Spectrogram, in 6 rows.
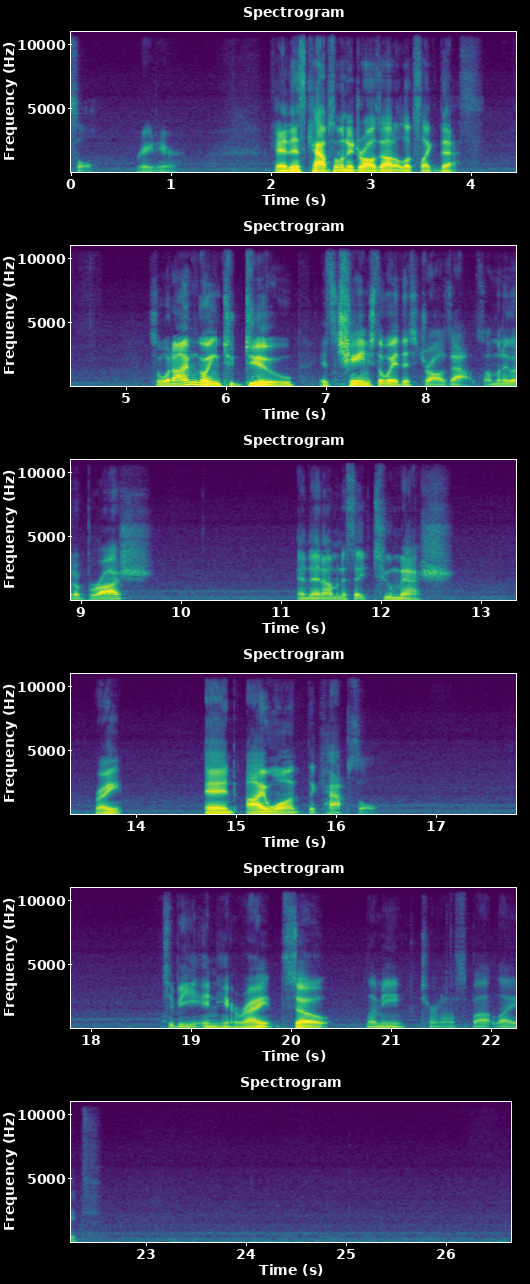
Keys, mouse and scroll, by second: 2.6-5.5 drag, 5.5 ctrl+z, 5.9 ctrl+right click, 8.7 click, 13.3-14.6 right drag, 14.6 click, 19.6 right click, 21.3 shift+z, 21.9 alt+right click, 24.0 click.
